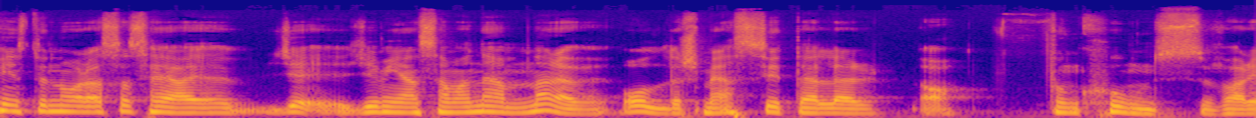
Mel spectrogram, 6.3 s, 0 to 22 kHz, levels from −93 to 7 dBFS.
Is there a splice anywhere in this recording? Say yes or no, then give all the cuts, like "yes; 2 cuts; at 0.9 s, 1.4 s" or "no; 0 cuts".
no; 0 cuts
